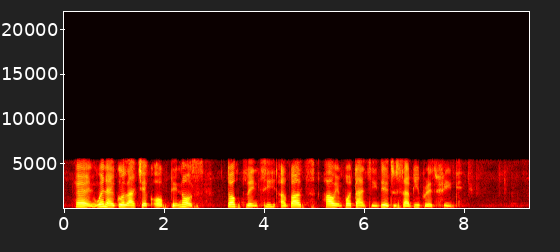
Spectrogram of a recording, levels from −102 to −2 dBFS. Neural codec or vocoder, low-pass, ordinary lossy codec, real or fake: codec, 44.1 kHz, 7.8 kbps, DAC; 5.4 kHz; none; fake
